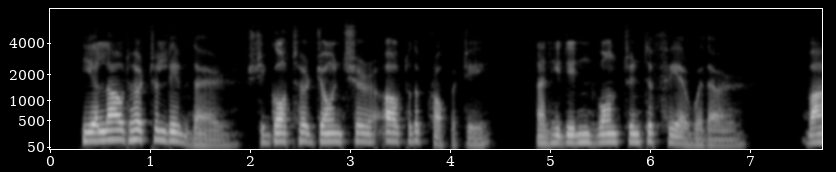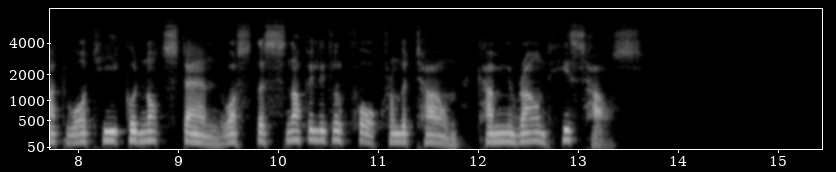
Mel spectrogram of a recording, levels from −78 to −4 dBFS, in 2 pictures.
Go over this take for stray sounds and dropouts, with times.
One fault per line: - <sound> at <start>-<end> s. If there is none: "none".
none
